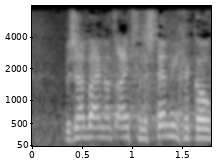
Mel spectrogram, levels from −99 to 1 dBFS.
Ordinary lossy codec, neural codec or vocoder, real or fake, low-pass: MP3, 32 kbps; none; real; 7.2 kHz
